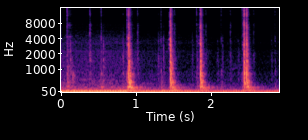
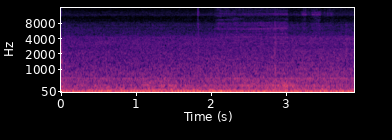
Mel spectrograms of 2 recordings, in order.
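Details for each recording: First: 2017 Kia Sportage EX panoramic roof, rear glass motor, headliner removed, closing the glass: sharp, irregular cracks about every half second over a faint motor hum. Worn motor gear teeth are skipping, and the glass won't close fully. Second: 2017 Kia Sportage EX panoramic roof after replacing the motor, which had skipped gear teeth and not closed fully: low, steady motor hum as the glass slides, with no grinding or clicking; it may need lubrication; normal sunroof operation.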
